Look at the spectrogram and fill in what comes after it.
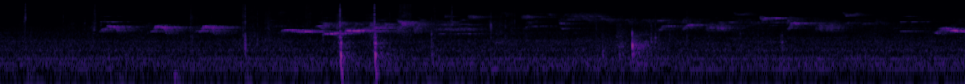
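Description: Birds chirping and twittering in short high notes, with a couple of sharp clicks of cards being handled about three and a half seconds in.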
